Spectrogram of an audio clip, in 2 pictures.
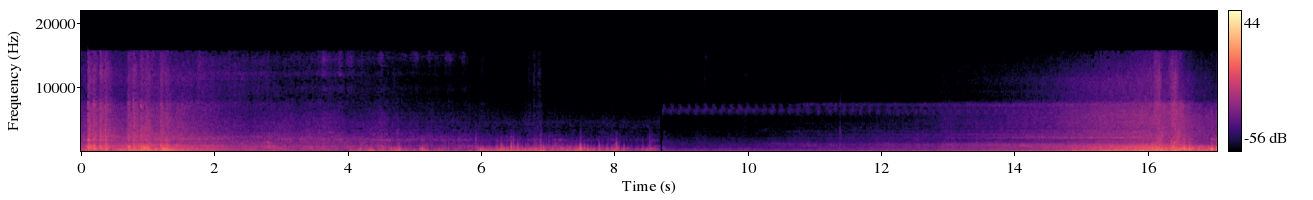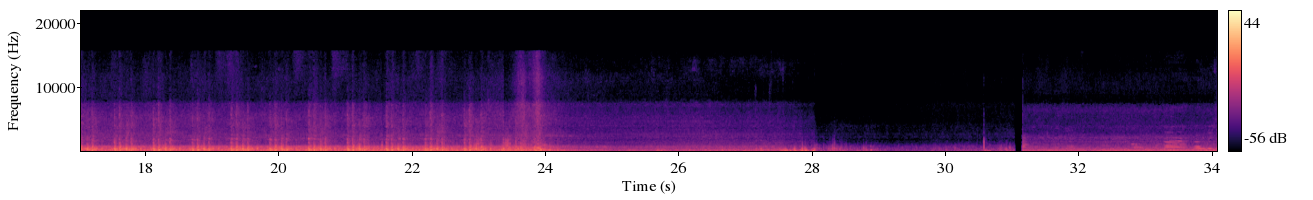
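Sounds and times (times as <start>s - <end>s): train wheels clacking: 0.0s - 1.8s
train rushing past: 0.0s - 8.7s, 11.9s - 34.0s.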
